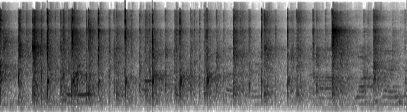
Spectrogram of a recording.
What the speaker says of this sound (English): Let's give him a big clap for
